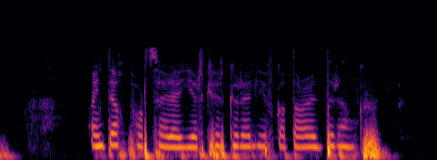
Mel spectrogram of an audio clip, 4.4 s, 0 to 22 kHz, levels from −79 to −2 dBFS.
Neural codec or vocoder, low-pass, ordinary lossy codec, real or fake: none; 7.2 kHz; MP3, 64 kbps; real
